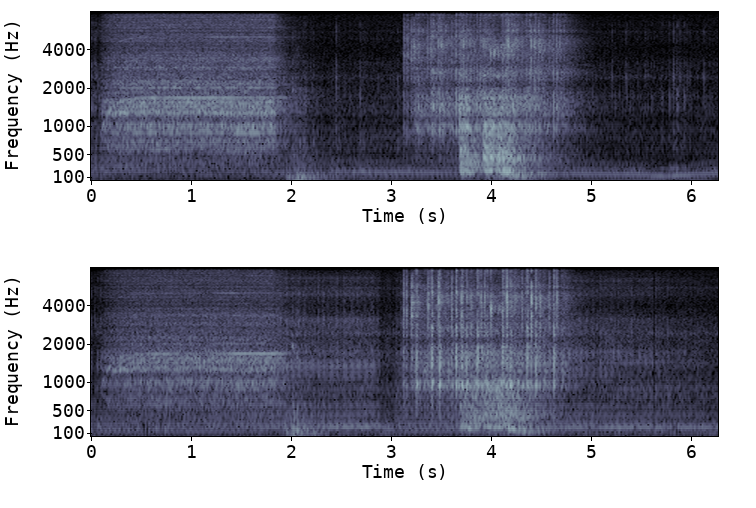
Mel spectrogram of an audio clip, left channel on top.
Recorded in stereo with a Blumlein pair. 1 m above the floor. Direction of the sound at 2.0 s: 65° right.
